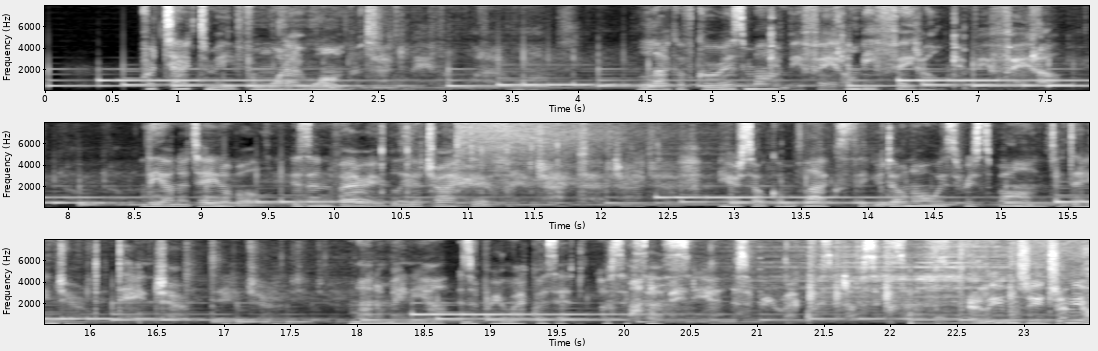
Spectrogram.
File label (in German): BMW Funkspot; Jenny Holzer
